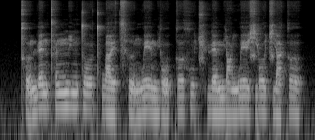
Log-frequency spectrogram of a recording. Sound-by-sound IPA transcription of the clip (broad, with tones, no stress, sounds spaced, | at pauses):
kʰ ɤ̰˨˩ n̪ ɥ ɛ˥˨ n t̪ʰ ə˦ n m i˦ ŋ t̪ o˦ ʊ̯ t̪ʰ w a˨˦ ɪ̯ t͡sʰ ɹ̩˨˩ n̪ w e˥˨ ɪ̯ m j o̰˨˩ ʊ̯ k ɤ˦ x u˦ t͡ɕʰ ɥ ɛ˨˦ m j ɑ˨˦ ŋ w e˥˨ ɪ̯ ɕ j o˥˨ ʊ̯ t͡ɕ j ä˨˦ k ɤ˥˨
